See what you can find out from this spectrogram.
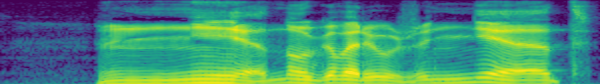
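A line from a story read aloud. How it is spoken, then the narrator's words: Groaning. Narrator (Russian): Простонал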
